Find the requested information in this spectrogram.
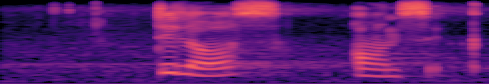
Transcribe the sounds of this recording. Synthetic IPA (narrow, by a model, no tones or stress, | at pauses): tʼilɔs | ɔnsɪkʼ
